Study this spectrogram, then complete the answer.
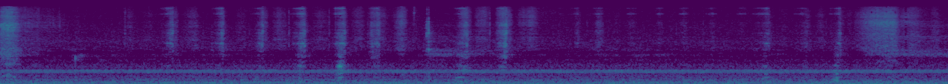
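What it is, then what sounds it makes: Paper drawing sheet scratched by a pen. The nib of a glass dip pen scratches across a large flat sheet of white drawing paper on a wooden table in continuous ink strokes. Quiet, dry scratching and rubbing carries bright, short streaks from each stroke over a steady low hum, with a louder rasp near the start and a brighter swell near the end.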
